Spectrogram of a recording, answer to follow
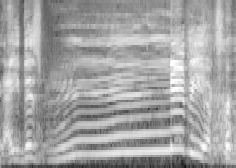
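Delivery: fed-up panelist. Retold or imitated. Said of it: "he had that look on his face".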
